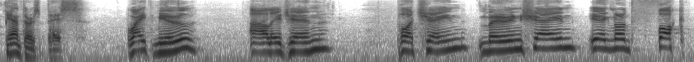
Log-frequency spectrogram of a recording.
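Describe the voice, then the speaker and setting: An actor playing a bitter, foul-mouthed, vengeful Irish bootlegger boss in a video game cutscene, with a sardonic, taunting manner. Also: male voice, sits high, extremely slow, a bit bright, heavily acted. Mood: scornful, vengeful.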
